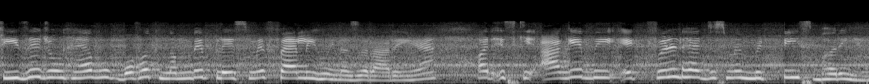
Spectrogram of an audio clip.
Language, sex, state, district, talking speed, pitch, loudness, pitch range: Hindi, female, Bihar, West Champaran, 170 wpm, 295 Hz, -14 LUFS, 270-320 Hz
